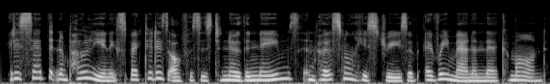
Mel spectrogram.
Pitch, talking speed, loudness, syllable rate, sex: 205 Hz, 230 wpm, -15 LUFS, 6.7 syllables/s, female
